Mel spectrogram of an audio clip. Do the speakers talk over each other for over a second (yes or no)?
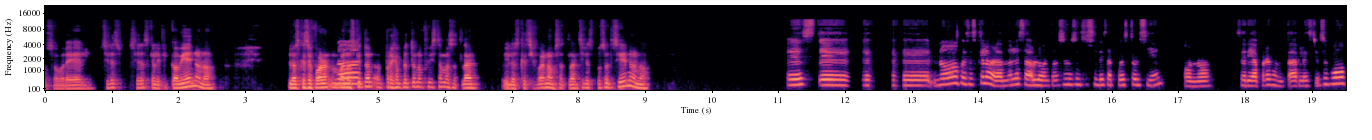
no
